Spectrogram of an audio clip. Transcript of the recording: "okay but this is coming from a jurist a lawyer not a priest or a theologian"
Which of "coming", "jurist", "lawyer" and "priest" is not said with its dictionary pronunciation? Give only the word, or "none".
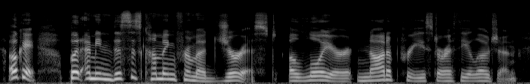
none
